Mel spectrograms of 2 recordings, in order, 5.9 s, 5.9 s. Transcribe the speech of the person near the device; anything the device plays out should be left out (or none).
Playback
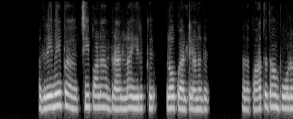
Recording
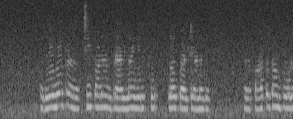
none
